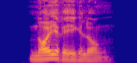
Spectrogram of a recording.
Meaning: revision (of regulations)
- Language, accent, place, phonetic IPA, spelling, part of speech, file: German, Germany, Berlin, [ˈnɔɪ̯ˌʁeːɡəlʊŋ], Neuregelung, noun, De-Neuregelung.ogg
